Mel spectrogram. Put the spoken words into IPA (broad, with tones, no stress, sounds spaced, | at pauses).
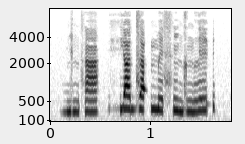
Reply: ɡ ĩ˨˩ ŋ s ã˧ | h j a˦ d͡z a˦ ʔ m e˧ s ĩ˧ ɡ ə˧ ŋ l e˦ ʔ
